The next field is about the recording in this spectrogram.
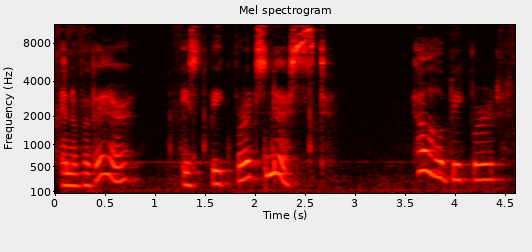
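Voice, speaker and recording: Woman, children's storybook reader, slightly high voice, very animated sing-song delivery, read-aloud style. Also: slow, slight background noise.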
